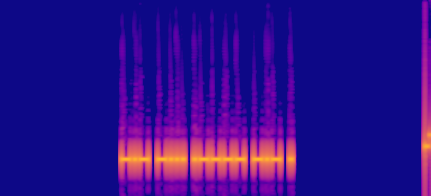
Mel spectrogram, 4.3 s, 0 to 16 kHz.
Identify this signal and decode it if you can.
Morse code, heard as a keyed tone, about 40 wpm, 700 Hz. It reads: KB1KE
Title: USA Call Signs - 5 Characters - 2x Character Spacing - 40wpm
